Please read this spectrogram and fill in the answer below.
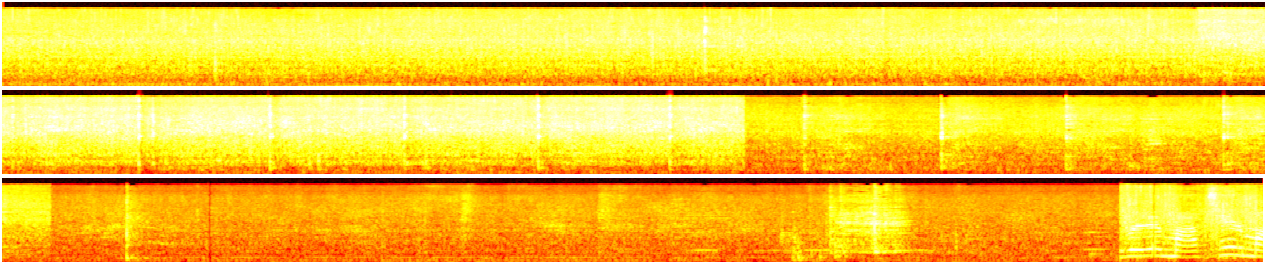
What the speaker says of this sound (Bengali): এবার সে কেটে রাখা আলুগুলো দিয়ে দিচ্ছি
